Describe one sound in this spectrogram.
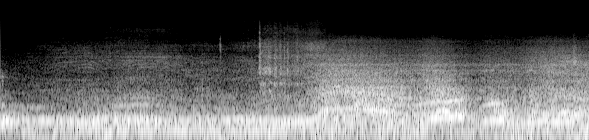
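Tyres roll slowly over soft sand.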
